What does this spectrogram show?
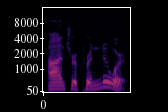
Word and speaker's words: entrepreneur: These are words that come into English from French and are spelled with the letters E-N. E-N. Such as entrepreneur, entree, encore, en route, on.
